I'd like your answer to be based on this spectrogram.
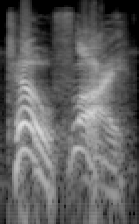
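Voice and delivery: high, loud warning shout; urgent cry. A narrator's reading. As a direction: cry out sharply for someone to flee. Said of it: "he cried".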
